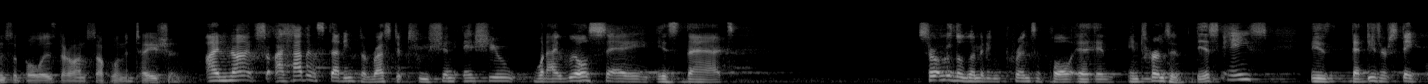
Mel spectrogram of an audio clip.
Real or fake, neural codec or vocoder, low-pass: fake; codec, 16 kHz, 1 kbps, X-Codec, HuBERT features, trained on general audio; 7.2 kHz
